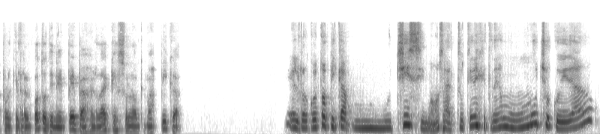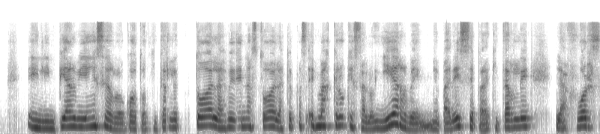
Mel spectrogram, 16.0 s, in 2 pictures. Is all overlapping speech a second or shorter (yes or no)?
yes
